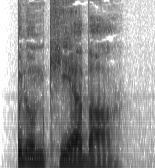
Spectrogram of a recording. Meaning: irreversible
- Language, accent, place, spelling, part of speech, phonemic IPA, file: German, Germany, Berlin, unumkehrbar, adjective, /ʊnʔʊmˈkeːɐ̯baːɐ̯/, De-unumkehrbar.ogg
